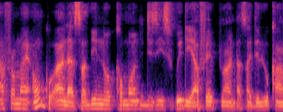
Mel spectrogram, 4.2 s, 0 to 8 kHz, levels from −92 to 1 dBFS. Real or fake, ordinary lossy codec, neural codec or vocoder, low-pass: fake; none; codec, 16 kHz, 1.1 kbps, Voila-Tokenizer; none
